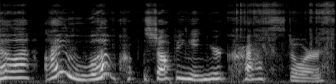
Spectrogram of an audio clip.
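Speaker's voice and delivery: put-on high, loud, slow excited kid voice.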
